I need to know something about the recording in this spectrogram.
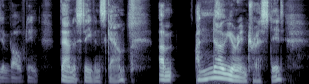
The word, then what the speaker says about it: Scown: things that he's involved in down at Steven Scone.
